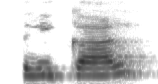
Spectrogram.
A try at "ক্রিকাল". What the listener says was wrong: আচ্ছা, ওটা না ত্রি না হয়ে কয় কয়, হ্যাঁ,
